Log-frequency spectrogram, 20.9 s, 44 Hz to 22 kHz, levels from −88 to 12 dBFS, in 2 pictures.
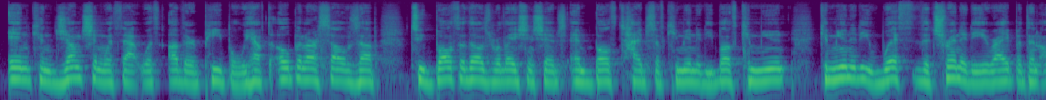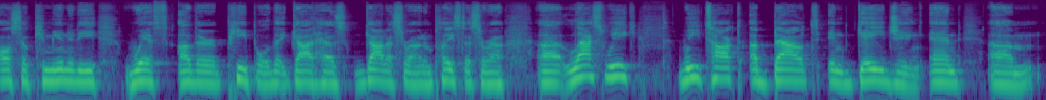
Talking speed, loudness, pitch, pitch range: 160 wpm, -25 LUFS, 145 Hz, 135-155 Hz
